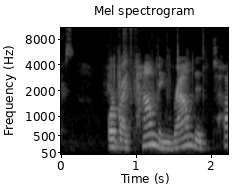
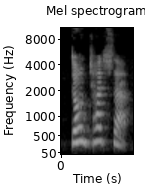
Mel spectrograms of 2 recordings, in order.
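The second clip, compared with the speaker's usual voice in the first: sharp warning, higher and louder; 8 semitones higher, 5 dB louder than usual. Acted. Papa warning young Louie off his tools, sharp. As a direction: stop the child's hand with a sharp warning. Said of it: "Papa warned".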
